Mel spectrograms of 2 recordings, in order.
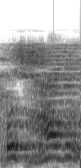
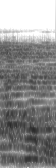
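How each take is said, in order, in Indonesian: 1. Kata ini dimulai dengan vokal 'u'. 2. Kata ini dimulai dengan vokal 'a'. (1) "ini sorofnya keliru" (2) "Mestinya asyhadu"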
